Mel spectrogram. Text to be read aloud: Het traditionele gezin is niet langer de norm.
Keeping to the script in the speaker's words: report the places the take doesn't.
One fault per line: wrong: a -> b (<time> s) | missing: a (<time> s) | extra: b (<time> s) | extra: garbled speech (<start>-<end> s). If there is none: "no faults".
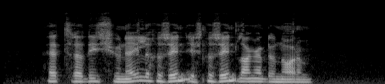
wrong: niet -> gezin (2.0 s)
